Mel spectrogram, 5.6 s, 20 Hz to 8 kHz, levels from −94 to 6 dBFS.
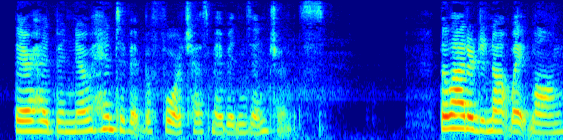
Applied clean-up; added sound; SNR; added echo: none; none; none; none.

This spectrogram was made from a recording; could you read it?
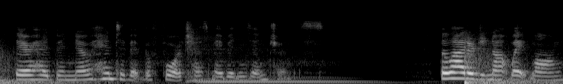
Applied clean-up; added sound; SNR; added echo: none; Guitar + Explosion; 12 dB; none.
